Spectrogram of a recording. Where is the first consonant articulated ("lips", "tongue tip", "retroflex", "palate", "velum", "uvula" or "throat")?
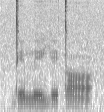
tongue tip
